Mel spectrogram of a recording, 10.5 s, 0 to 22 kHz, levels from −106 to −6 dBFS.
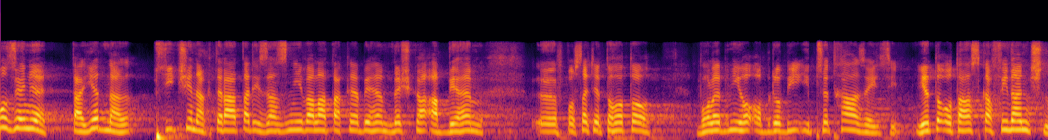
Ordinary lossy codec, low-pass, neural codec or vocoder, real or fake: MP3, 96 kbps; 7.2 kHz; codec, 16 kHz, 4 kbps, X-Codec, HuBERT features, trained on general audio; fake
